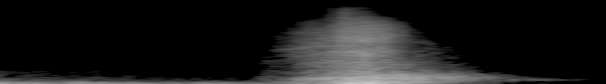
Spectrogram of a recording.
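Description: Sound-design whoosh effect in a logo sting: a deep low rumble dies away, then about a second in a single whoosh swells up and fades out.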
